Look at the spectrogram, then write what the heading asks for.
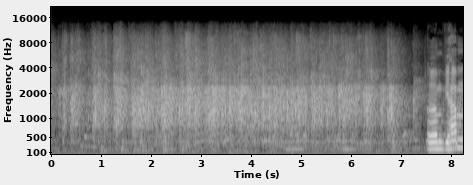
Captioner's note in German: Beifall BÜNDNIS 90/DIE GRÜNEN und CDU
